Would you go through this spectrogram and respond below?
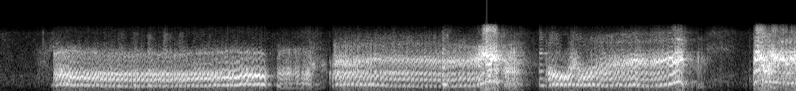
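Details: Female chihuahua named Bee guarding her bone from a person reaching for it, giving loud, long continuous growls in about four bouts separated by brief gaps, with a short yelping snap between them.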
